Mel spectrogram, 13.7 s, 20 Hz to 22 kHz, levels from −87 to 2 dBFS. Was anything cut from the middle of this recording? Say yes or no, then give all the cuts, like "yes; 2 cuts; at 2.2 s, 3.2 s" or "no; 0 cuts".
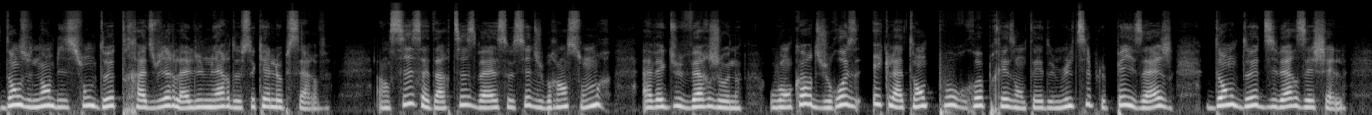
no; 0 cuts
